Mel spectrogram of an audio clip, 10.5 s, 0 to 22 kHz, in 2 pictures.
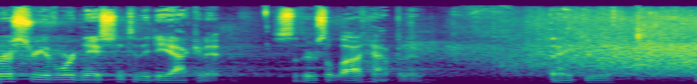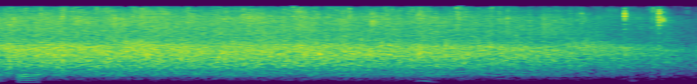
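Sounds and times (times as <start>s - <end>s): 
speech: 0.0s - 3.4s, 4.1s - 5.8s
large crowd applauding: 3.7s - 10.4s.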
